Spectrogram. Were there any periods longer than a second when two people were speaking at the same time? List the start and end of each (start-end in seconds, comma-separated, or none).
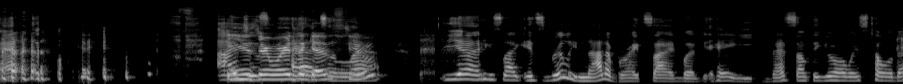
2.2-3.8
